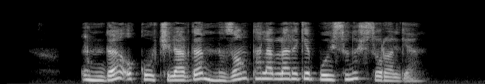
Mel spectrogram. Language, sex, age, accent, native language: Uzbek, female, 25-34, Samarqand, Uzbek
